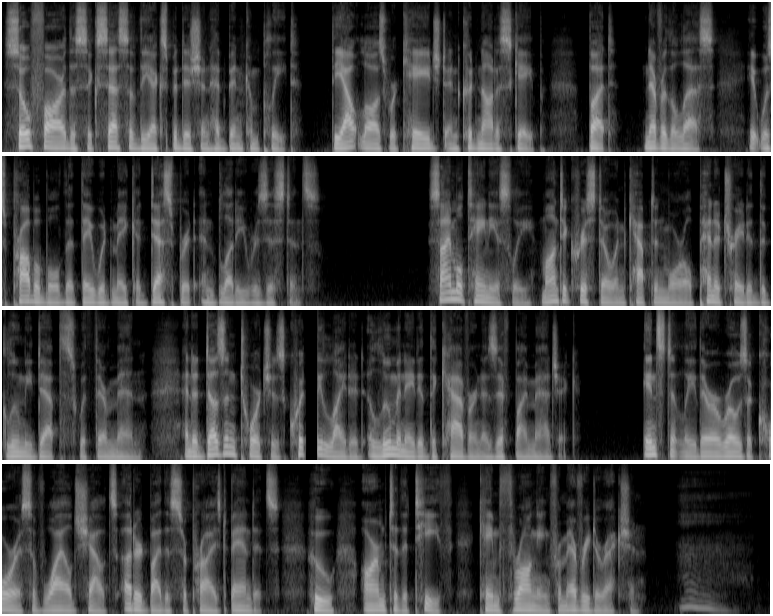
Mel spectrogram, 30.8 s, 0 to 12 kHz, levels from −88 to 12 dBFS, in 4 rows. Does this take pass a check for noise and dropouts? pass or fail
fail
